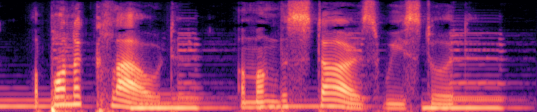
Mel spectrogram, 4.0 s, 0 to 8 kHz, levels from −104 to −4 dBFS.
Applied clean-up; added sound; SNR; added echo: none; Electric guitar; 5 dB; none.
